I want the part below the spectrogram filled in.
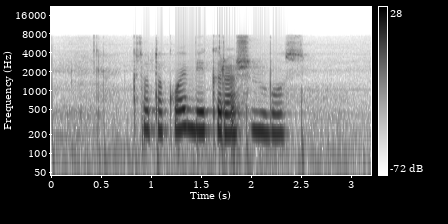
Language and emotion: Russian, neutral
